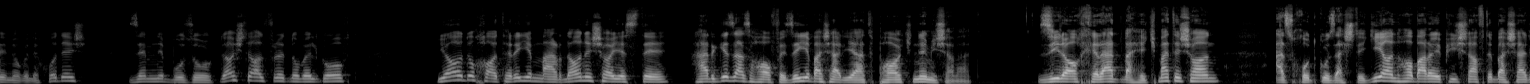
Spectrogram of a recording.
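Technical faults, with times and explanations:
0.46 to 3.53 s and 4.36 to 8.28 s: automatic gain rising. The gain control judged the speech too quiet and turned itself up slowly. Voice and background swell together, by about 6 dB in the first rise and about 8 dB in the second.
9.23 to 15.30 s: pre-emphasis left on. The treble was boosted for transmission, but the matching cut was never applied. The top end sits about 14 dB high at 10 kHz, which fits a 75 µs FM curve. The speech sounds thin, bright and hissy on sibilants.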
